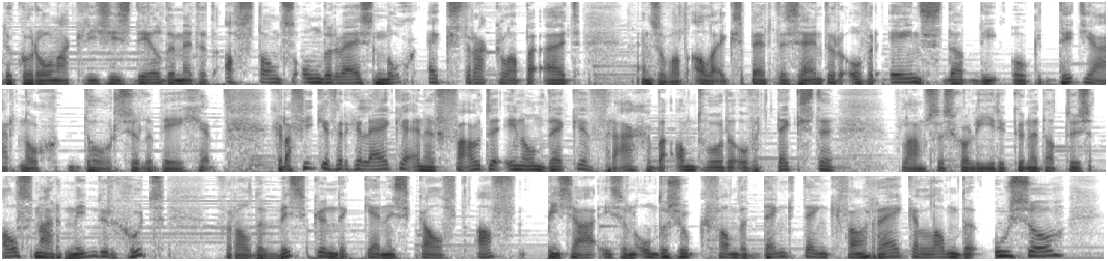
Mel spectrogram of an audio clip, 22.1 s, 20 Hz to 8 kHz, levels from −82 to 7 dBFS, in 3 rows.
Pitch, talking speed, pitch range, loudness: 110 Hz, 170 wpm, 100-125 Hz, -20 LUFS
